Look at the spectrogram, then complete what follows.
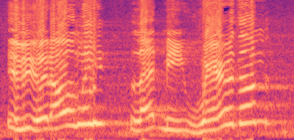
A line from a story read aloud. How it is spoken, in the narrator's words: cried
